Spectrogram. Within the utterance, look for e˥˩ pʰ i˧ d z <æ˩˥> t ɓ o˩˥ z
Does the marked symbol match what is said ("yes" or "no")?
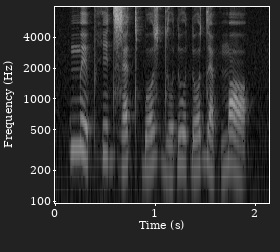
yes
